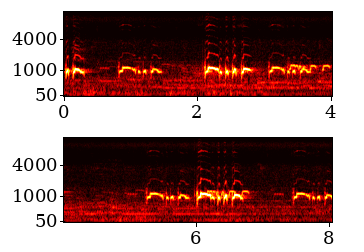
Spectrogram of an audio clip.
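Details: Local Indonesian zebra dove with a big, vigorous voice, used as a lure to provoke other doves to answer; bursts of rapid stuttering coos ending in a rolling trill, repeated every couple of seconds, with faint low hum behind.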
